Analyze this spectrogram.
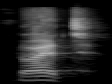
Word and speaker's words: Deutsch: আপনি এটা দেখে তো অনেক সময় ইংলিশে অনেকে উচ্চারণ করে ফেলে, ঠিক আছে, ইংলিশে করা যাবে না, জার্মানে করতে হবে। ডয়েচ, জার্মানদেরকে বলা হয় ডয়েচ, জার্মানের ডয়েচ কি ডয়েচ।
